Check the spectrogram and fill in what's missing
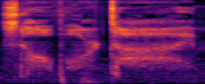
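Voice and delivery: slow, drawn-out whisper. Acted. Comic's dream punchline, slow hushed whisper. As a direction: breathe it out slowly without voice.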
